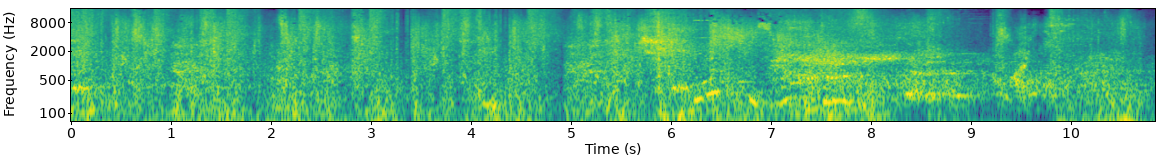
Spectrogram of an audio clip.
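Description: Magical spell effects whoosh and burst in quick succession.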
